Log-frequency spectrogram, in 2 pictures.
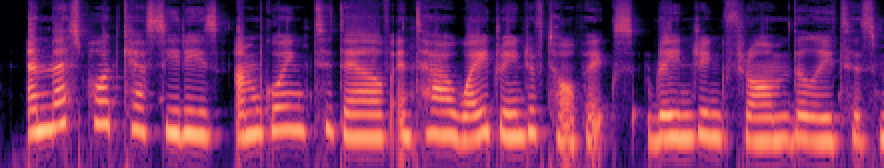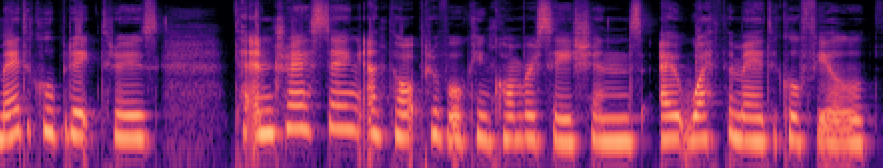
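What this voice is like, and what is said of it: Glaswegian Scottish accent. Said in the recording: “studying in Glasgow, if you couldn't tell by my accent”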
